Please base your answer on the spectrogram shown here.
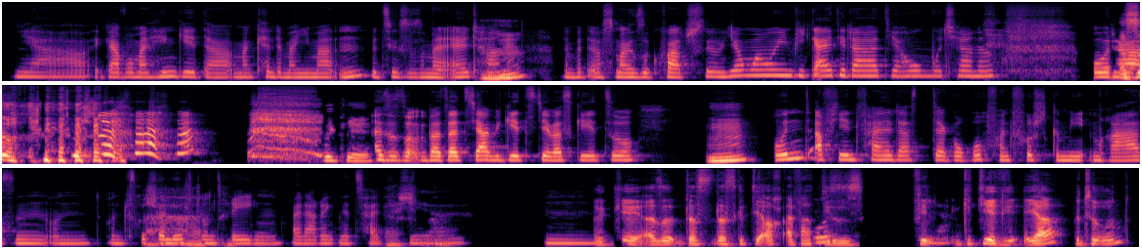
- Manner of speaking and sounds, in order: laughing while speaking: "so"; laugh
- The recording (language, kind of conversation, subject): German, podcast, Wo fühlst du dich wirklich zuhause, ganz ehrlich?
